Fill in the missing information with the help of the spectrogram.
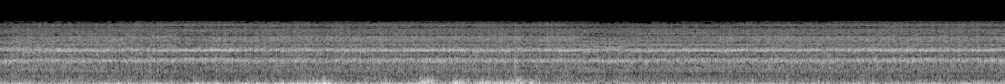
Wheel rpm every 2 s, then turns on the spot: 160, 160, 160, 160, 160.
none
